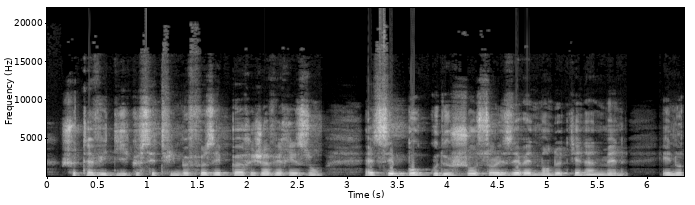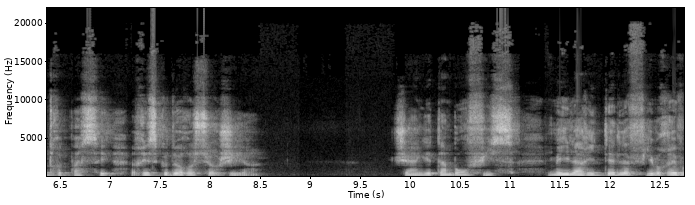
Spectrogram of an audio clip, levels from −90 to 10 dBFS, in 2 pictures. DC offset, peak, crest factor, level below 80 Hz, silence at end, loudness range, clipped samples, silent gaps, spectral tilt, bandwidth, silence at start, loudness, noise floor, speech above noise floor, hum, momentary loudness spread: under 0.1%; 0 dBFS; 16 dB; -58 dBFS; 0 s; 4 LU; 0.1%; none; -3 dB/octave; over 20 kHz; 0 s; -14 LUFS; -63 dBFS; 49 dB; none; 10 LU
